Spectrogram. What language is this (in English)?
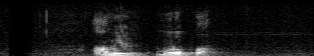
Bangla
